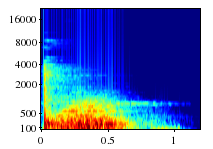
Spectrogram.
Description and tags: tin plate trembling
plate, tin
